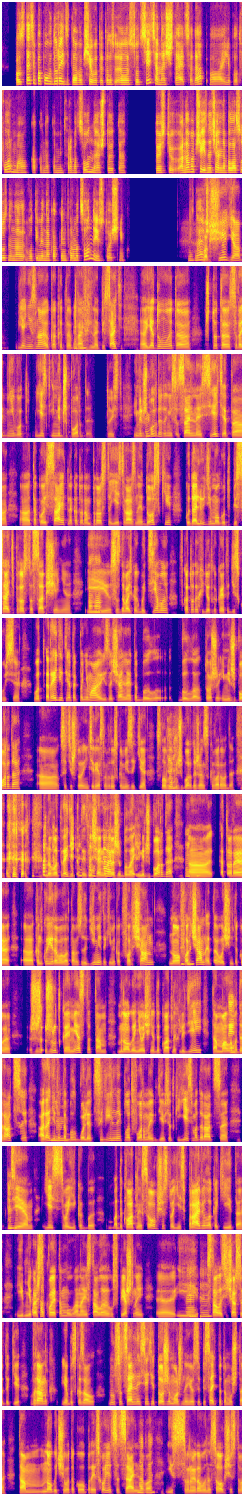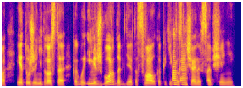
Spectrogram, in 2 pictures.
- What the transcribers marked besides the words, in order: other background noise; chuckle; laugh
- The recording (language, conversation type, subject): Russian, podcast, Сколько времени в день вы проводите в социальных сетях и зачем?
